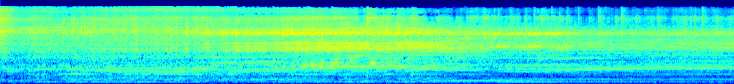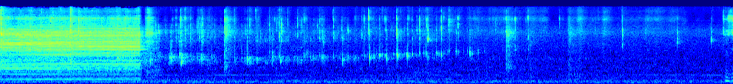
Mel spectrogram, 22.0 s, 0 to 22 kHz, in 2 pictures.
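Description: Nespresso Pixie capsule espresso machine's pump buzzing steadily with a hissing edge while it forces water through the capsule and brews coffee into the cup; the buzz cuts off suddenly about 13 seconds in, leaving only faint ticks.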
